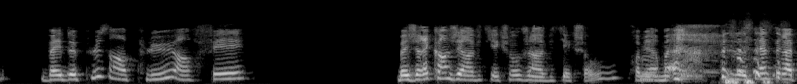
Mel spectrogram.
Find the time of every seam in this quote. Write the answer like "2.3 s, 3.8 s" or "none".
none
